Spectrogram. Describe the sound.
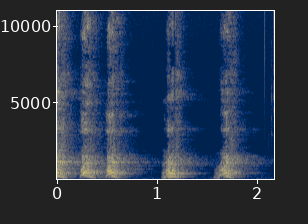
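A person imitates a puppy barking with rough, throaty yips. There are five short bursts, three close together and then two more spaced apart. They are fairly loud and heard alone, with no other talk.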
